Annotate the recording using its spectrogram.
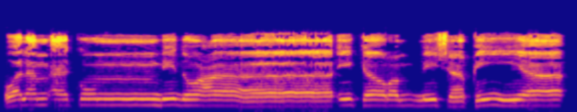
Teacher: يعني تقلب النون ميما وتخفى في الباء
